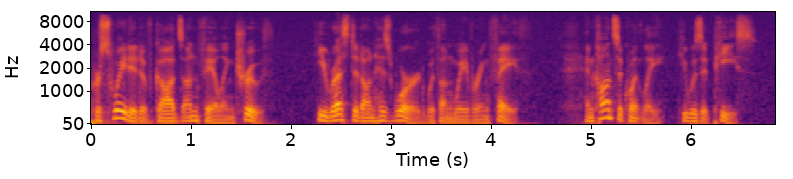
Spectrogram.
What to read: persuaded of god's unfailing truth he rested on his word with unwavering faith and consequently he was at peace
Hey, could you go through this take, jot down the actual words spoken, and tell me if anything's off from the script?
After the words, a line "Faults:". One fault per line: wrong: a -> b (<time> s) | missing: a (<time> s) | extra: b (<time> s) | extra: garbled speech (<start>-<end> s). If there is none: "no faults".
persuaded of god's unfailing truth he rested on his word with unwavering faith and consequently he was at peace
Faults:
no faults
